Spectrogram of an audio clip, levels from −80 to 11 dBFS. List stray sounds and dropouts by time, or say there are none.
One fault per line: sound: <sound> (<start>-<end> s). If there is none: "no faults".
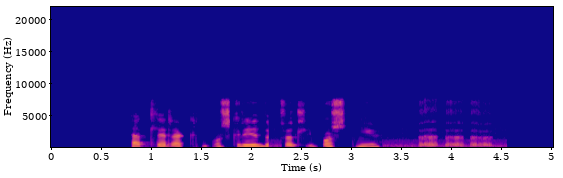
sound: dropout (2.2-2.3 s)
sound: laugh (3.7-4.4 s)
